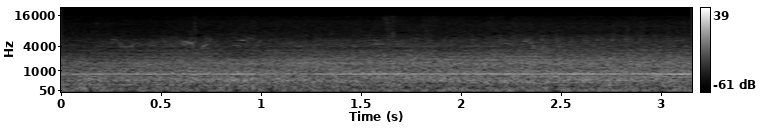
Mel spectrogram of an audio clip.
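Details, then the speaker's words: Stall warning check on a preflight exterior walkaround with the master switch on: lifting the vane on the right wing sounds a steady mid-pitched warning tone from inside the cabin, showing the stall warning works normally. "hear the stall warning on the right wing of the plane right now? Look, when we lift it like this, you hear a warning from inside the plane."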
